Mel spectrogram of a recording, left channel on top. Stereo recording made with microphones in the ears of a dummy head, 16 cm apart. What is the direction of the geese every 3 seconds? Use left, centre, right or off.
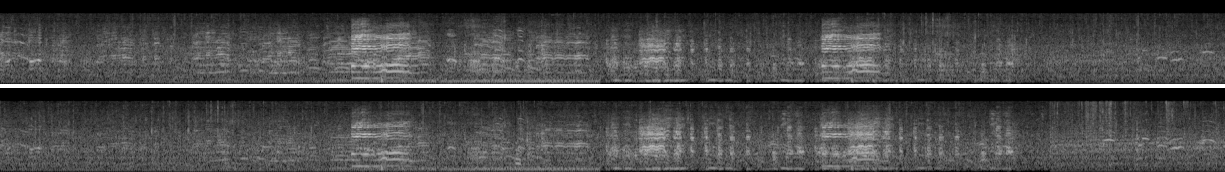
left, left, right, right.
